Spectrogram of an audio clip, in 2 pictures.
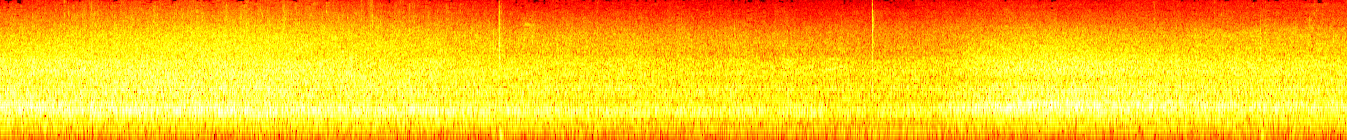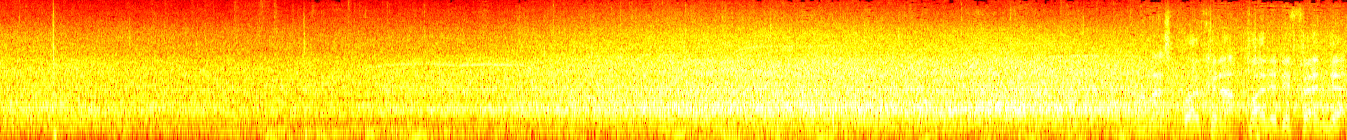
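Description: A large stadium crowd roars and chants steadily, swelling and easing.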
